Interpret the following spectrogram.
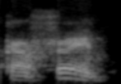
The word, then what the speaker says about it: café: Por lo menos yo voy a pronunciar esta palabra café. Entonces digo C-A-F-E accent aigu. Miren que esta tilde, la tilde de café sería E accent aigu.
